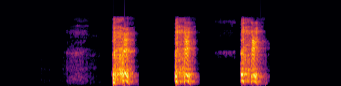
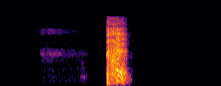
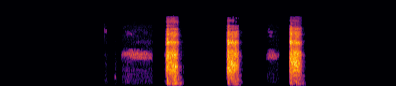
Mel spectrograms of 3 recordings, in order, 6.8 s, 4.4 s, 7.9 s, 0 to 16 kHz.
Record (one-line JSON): {"three_cough_length": "6.8 s", "three_cough_amplitude": 32768, "three_cough_signal_mean_std_ratio": 0.31, "cough_length": "4.4 s", "cough_amplitude": 28632, "cough_signal_mean_std_ratio": 0.23, "exhalation_length": "7.9 s", "exhalation_amplitude": 29657, "exhalation_signal_mean_std_ratio": 0.24, "survey_phase": "beta (2021-08-13 to 2022-03-07)", "age": "65+", "gender": "Male", "wearing_mask": "No", "symptom_none": true, "smoker_status": "Never smoked", "respiratory_condition_asthma": true, "respiratory_condition_other": false, "recruitment_source": "REACT", "submission_delay": "2 days", "covid_test_result": "Negative", "covid_test_method": "RT-qPCR", "influenza_a_test_result": "Negative", "influenza_b_test_result": "Negative"}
